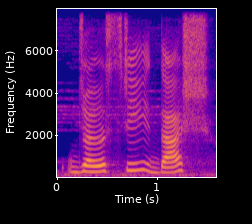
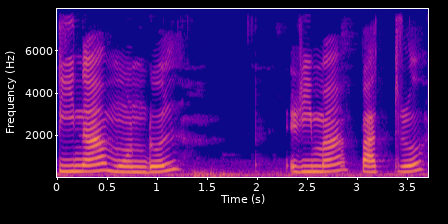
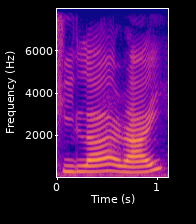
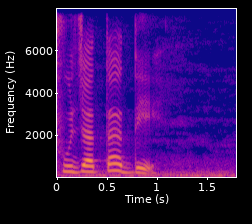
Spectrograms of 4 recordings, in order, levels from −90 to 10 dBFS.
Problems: none marked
